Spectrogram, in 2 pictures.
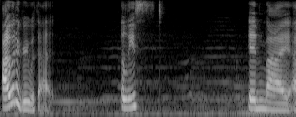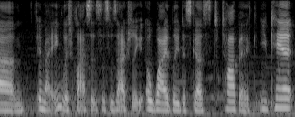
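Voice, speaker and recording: A woman's voice: medium pitch, moderate pace, vocal fry. A woman gaming host commenting on a playthrough in a musing, conversational, opinionated way. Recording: game music behind the voice. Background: game music.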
